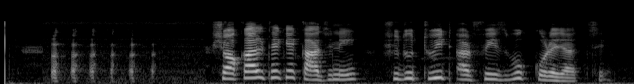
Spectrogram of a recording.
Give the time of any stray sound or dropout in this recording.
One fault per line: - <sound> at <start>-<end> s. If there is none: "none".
- laugh at 0.5-1.6 s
